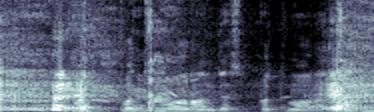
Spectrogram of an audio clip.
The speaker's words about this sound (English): I think we're coughing not because we're suffering from it, but because we're. No, we're allergic.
